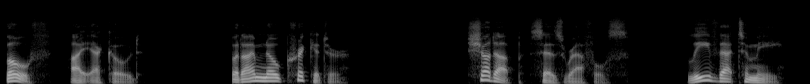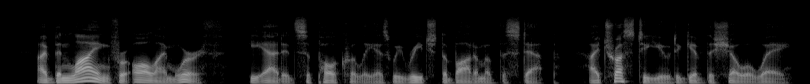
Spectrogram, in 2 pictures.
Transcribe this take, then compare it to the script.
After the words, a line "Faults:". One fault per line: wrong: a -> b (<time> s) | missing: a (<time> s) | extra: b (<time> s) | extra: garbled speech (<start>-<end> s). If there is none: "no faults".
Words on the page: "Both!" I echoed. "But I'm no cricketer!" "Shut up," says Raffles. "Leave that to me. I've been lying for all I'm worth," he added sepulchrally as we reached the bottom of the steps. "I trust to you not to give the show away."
"Both!" I echoed. "But I'm no cricketer!" "Shut up," says Raffles. "Leave that to me. I've been lying for all I'm worth," he added sepulchrally as we reached the bottom of the step. "I trust to you to give the show away."
Faults:
wrong: steps -> step (13.2 s)
missing: not (14.8 s)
